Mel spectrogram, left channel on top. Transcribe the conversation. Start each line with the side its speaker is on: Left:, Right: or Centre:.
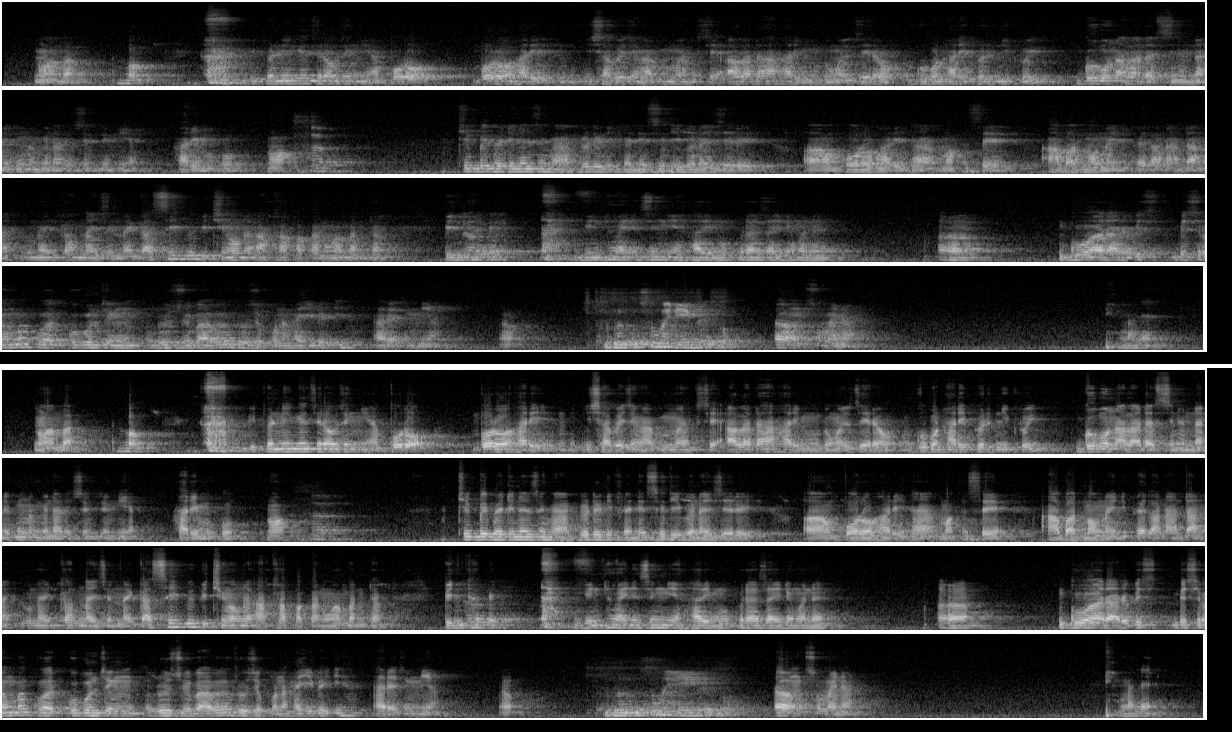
Right: नङा होमबा औ। बेफोरनि गेजेराव जोंनिया बर' बर' हारिनि हिसाबै जोंहाबो मासे आलादा हारिमु दङ जेराव गुबुन हारिफोरनिख्रुइ गुबुन आलादासिन होननानै बुंनांगोन आरो जों जोंनिया हारिमुखौ नङ
Left: औ
Right: थिग बेबायदिनो जोंहा गोदोनिफ्रायनो सोलिबोनाय जेरै ओ बर' हारिहा माखासे आबाद मावनायनिफ्राय लानानानै दानाय लुनाय गाननाय जोमनाय गासैबो बिथिङावनो आखा फाख्रा नङा होमबा नोंथां?
Left: <inaudible>
Right: बेनि थाखाय
Left: औ
Right: बेनि थाखायनो जोंनि हारिमुफोरा जाहैदों माने ओ गुवार आरो बेसेबांबा गुवार गुबुनजों रुजुबाबो रुजुख'नो हायि बायदि आरो जोंनिया औ
Left: गोबां समायनायबो
Right: ओं समायना। माने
